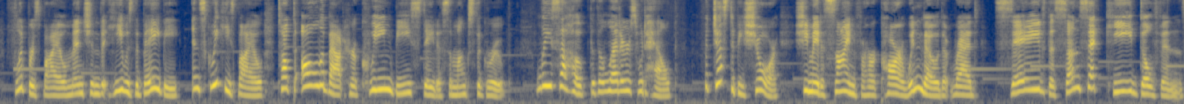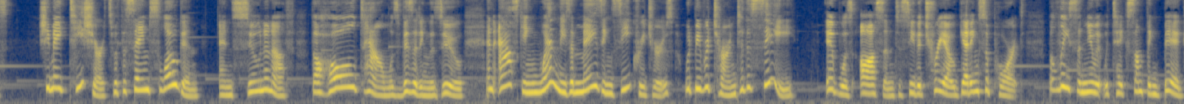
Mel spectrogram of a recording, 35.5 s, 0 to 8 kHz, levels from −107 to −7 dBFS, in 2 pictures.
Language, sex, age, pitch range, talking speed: English, female, 30-49, 175-290 Hz, 160 wpm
